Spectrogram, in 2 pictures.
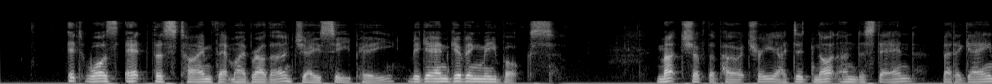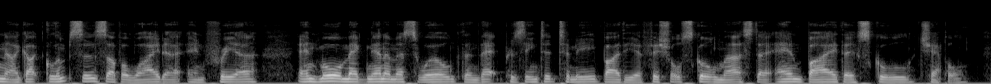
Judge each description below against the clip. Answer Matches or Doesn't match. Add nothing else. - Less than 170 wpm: Matches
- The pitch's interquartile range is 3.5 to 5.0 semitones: Doesn't match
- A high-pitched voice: Doesn't match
